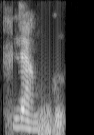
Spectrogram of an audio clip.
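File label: "h1lengwh", Proto-Indo-European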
